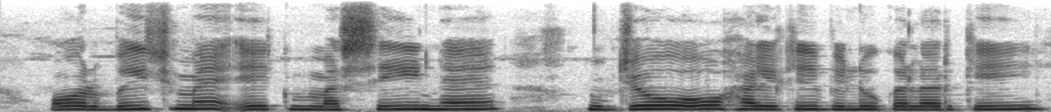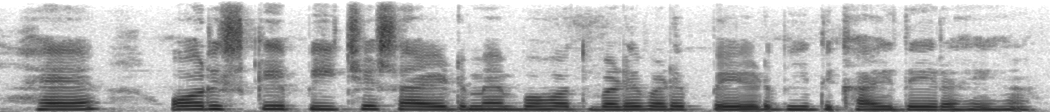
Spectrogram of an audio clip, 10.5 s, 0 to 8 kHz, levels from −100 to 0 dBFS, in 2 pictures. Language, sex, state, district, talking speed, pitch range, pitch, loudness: Hindi, female, Bihar, Lakhisarai, 145 wpm, 215-235 Hz, 225 Hz, -19 LUFS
